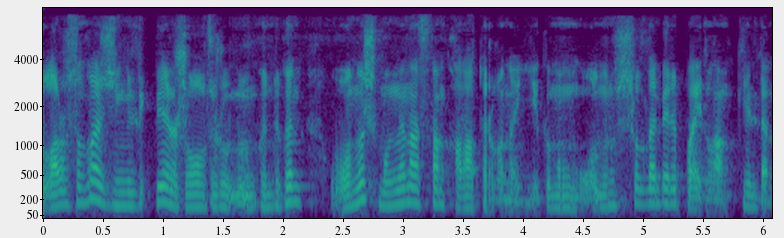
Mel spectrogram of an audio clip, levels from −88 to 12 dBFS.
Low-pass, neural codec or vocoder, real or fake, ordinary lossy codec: 7.2 kHz; vocoder, 22.05 kHz, 80 mel bands, HiFi-GAN; fake; MP3, 48 kbps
